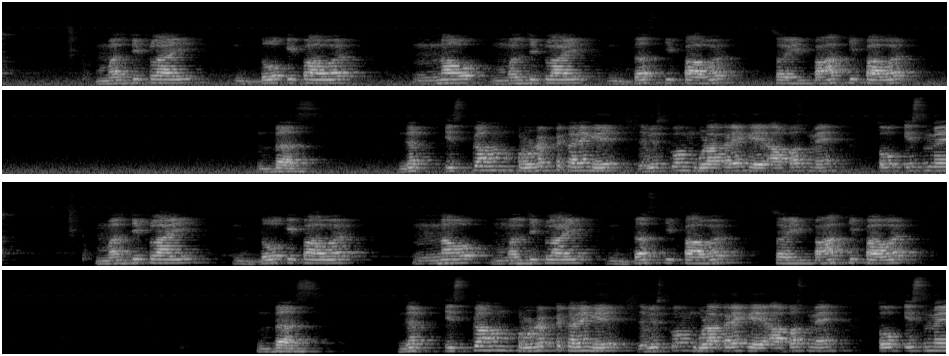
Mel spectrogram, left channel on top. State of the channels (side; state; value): left; noise; rumble, 23 dB below the sound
